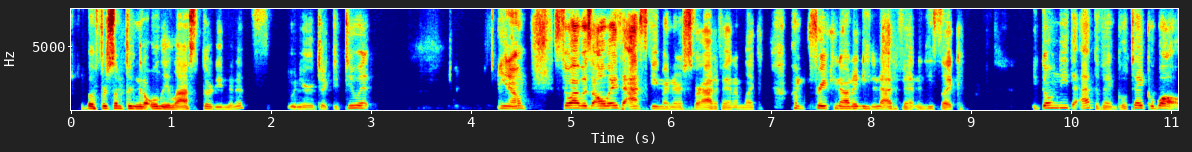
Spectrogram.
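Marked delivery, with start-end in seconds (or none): 9.6-11.1 put-on Polish accent. Retelling what a nurse said when asked for Ativan, put-on Polish accent. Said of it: "I don't know what a Polish accent".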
